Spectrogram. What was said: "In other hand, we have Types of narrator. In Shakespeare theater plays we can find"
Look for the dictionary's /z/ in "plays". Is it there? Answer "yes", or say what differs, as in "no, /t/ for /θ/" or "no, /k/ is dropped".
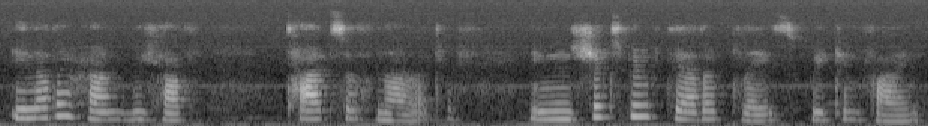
no, /s/ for /z/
